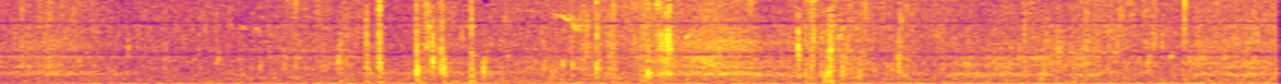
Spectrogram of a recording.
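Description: Outdoor wind buffeting the camera microphone as a steady low rumble, with faint crunches of footsteps on loose stones and gravel.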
